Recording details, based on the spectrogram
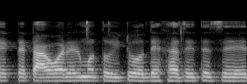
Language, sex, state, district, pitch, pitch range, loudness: Bengali, female, Tripura, West Tripura, 175 Hz, 170-175 Hz, -18 LUFS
